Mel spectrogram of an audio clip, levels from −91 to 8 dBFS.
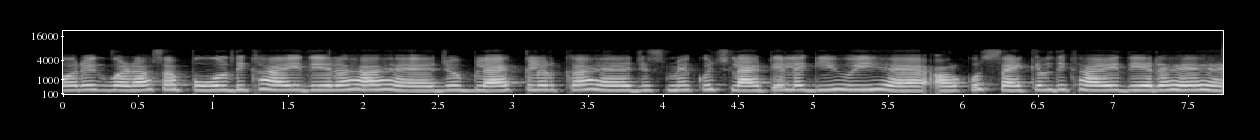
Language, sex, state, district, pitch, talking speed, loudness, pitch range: Hindi, female, Haryana, Charkhi Dadri, 285 Hz, 210 wpm, -16 LUFS, 275-295 Hz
